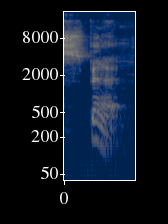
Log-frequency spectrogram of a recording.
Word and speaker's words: spinet: we're going to play some music from us spin it that's how you pronounce this spin it this is a little bit site spent can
